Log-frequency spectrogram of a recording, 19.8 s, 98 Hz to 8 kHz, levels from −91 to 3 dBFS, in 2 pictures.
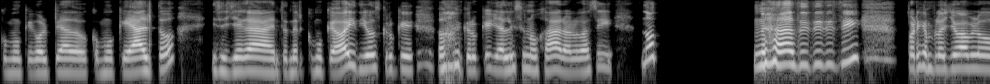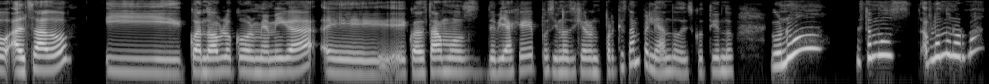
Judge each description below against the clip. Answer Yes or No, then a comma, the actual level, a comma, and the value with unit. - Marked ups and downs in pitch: No, average, 3.6 semitones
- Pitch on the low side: No, high, 200 Hz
